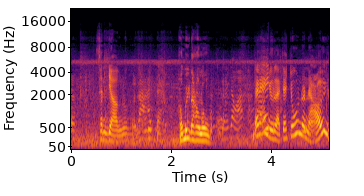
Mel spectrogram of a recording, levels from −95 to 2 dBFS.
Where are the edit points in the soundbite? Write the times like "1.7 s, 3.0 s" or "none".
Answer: 3.9 s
